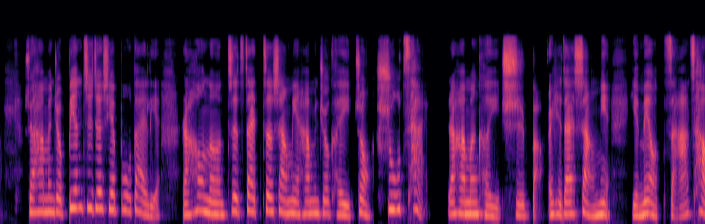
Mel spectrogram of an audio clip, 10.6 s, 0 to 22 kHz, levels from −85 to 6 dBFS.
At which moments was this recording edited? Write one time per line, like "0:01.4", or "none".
0:05.6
